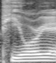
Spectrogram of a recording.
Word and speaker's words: Peoria: We're at the Red Hawk Academy in, Pierre? How do you say it? Peoria, West Arizona.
